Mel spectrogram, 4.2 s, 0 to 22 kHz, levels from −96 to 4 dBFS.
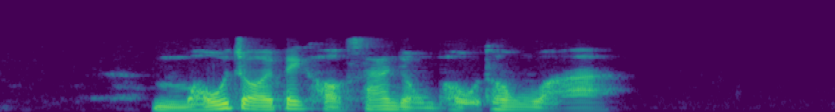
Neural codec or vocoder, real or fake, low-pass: none; real; 5.4 kHz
